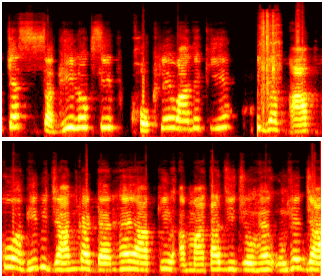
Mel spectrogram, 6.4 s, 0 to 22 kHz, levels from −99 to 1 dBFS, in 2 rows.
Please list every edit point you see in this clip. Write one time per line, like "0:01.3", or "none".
0:02.5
